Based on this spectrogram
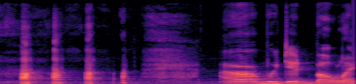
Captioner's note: laughter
